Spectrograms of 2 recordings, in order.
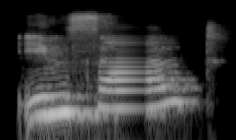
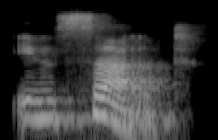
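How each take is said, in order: First: "Insult" stressed on IN, high and rising; noun stress on first syllable. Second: "insult" stressed on SULT, falling; verb stress on second syllable. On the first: Teacher reads the noun of the pair, first-syllable stress on "Insult". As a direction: punch IN of "Insult", lift the ending. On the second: Teacher reads the verb of the pair, second-syllable stress on "insult". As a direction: lean on SULT in "insult" and drop. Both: Shown as a demonstration. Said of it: "find the syllable which is stressed".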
